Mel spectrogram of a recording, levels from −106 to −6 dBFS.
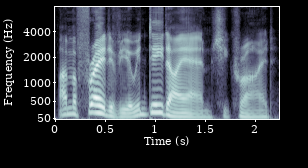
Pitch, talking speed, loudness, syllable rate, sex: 120 Hz, 240 wpm, -20 LUFS, 5.6 syllables/s, male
